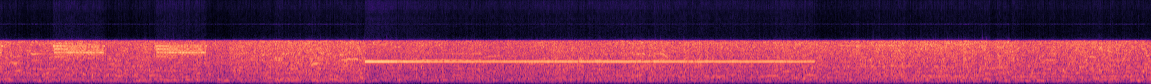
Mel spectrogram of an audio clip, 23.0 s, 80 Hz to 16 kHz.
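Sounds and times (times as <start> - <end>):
radio static hiss: 0.0 - 23.0
high-pitched alarm tone: 1.1 - 2.1, 3.1 - 4.2, 7.3 - 16.4.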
